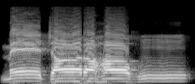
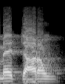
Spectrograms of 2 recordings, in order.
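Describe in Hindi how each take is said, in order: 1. इसे धीरे-धीरे, सावधान और सटीक उच्चारण के साथ बोला गया है। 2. इसे जल्दी-जल्दी, सहज और लड़खड़ाते उच्चारण के साथ बोला गया है। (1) "ऐसे बोला करो तमीज से" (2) "ऐसा नहीं कि"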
